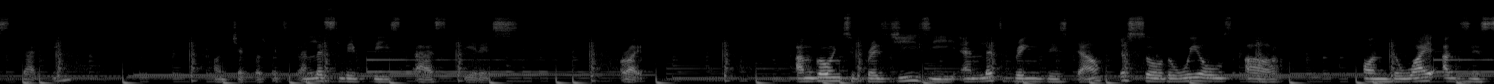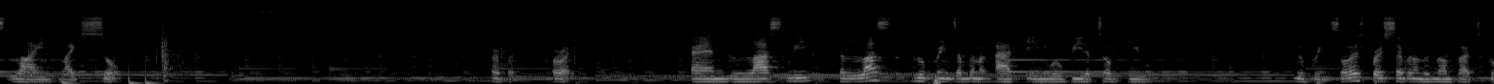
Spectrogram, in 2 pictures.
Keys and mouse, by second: 0.1 ctrl+v, 2.5 click, 6.4 shift+middle click, 7.9 shift+middle click, 9.0 g, 9.5 z, 14.1-14.4 shift+drag, 15.0 shift+middle drag, 15.8 shift+middle click, 16.6 shift+middle drag, 18.0 g, 18.4 z, 21.1 shift+middle drag, 21.8 shift+middle click.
